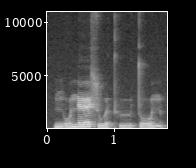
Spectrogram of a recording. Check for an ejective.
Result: absent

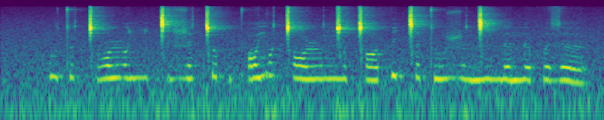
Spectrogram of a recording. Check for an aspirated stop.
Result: absent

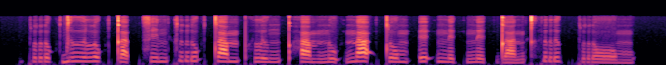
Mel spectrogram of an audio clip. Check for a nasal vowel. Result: absent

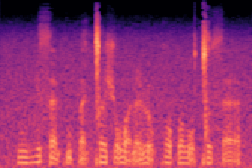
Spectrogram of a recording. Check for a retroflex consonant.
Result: present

